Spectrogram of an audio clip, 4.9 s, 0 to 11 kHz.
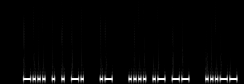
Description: Morse code, heard as a keyed tone, about 25 wpm, 700 Hz. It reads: BEEN A HAM 3
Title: Speed-Racing Common QSO Phrases - 25wpm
